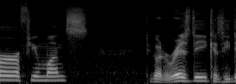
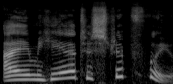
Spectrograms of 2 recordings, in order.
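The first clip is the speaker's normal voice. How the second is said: high, slow, unconvincing put-on British accent; 9 semitones higher than usual. Retelling a scene where a woman puts on a bad British accent. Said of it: "in her British voice".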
